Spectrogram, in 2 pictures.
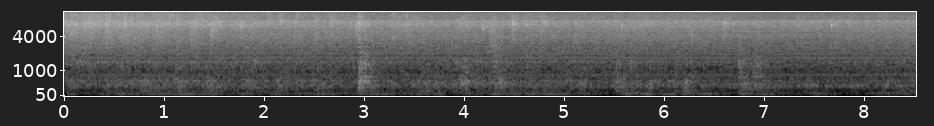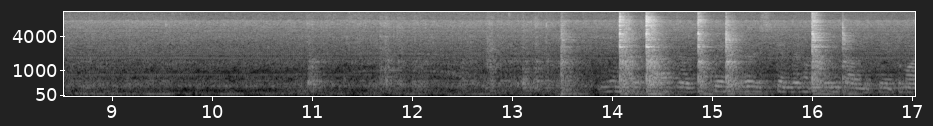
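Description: Black pepper and cumin seeds sizzle in a hot pan, with a spoon stirring and scraping against the metal. The sound stays quiet and steady, then turns sharper and busier toward the end as the stirring clatters and scrapes louder.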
